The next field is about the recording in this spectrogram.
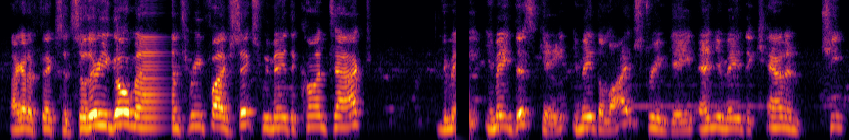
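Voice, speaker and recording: A man's voice: on the high side, a bit bright. An older man, chatting casually and calling out as a CB radio operator on a livestream, in a folksy way with repeated radio phrases. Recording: roomy, distant mic, faint noise.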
